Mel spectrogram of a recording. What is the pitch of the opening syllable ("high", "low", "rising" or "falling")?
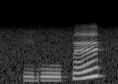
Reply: low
